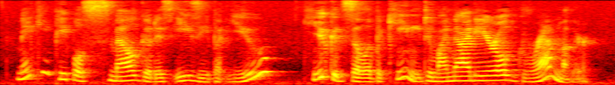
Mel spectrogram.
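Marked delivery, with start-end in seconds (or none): none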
